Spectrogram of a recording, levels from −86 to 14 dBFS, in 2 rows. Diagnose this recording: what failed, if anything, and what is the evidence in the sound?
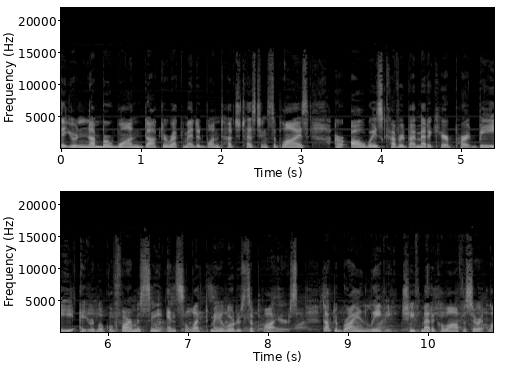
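The first fault, a USB whine, sits in the analogue wiring and power. A steady 1 kHz tone runs through the whole recording, about 35 dB below the speech. It appears as a thin, unbroken horizontal line at 1 kHz on a spectrogram. The current the USB bus draws in 1 ms frames is leaking into the audio through a shared power or ground path.

The second fault is a feedback echo between two devices, which arises in call processing. From 5.71 s to the end, the speech comes back at intervals of roughly 400 ms, with the loudest returns about 17 dB below the direct sound. A spectrogram shows fainter copies of each syllable shifted right by about 0.4 s, and the waveform shows smaller trailing bursts. A second nearby device is playing the call aloud, and this microphone picks up that playback. Its echo canceller cannot remove a signal it did not play itself.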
